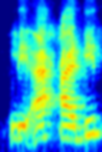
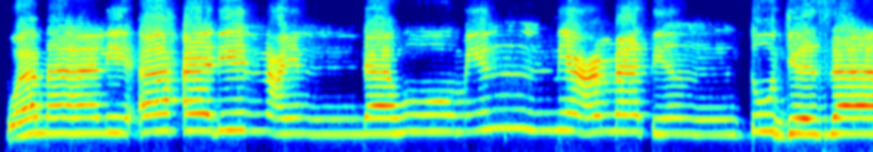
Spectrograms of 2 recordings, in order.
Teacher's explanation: Wa ma li ahadin, mimnya 2 harokat, wa ma matabai, li ahadin tanwin ketemu ain itu izhar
